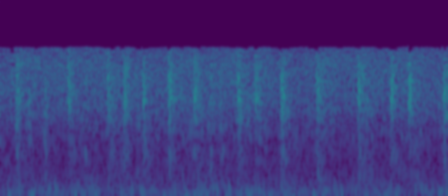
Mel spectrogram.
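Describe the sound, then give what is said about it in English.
Typewriter keys tapping in an uneven, steady stream of sharp clicks like knuckles on wood, moderately quiet, over a faint background hiss with no voices. “The sound of the tapping of the typewriter keys is like knuckles on wood.”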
